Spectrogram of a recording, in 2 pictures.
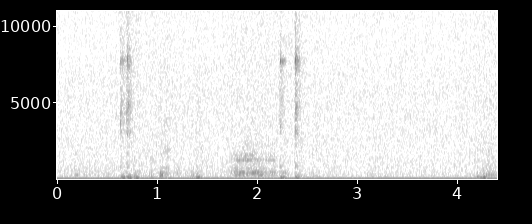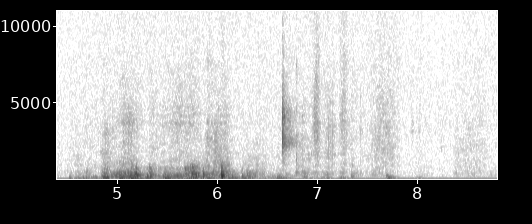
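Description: Quiet room with a few faint clicks, then about two seconds of low knocks and rustling from a little past halfway, with a couple more clicks near the end.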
